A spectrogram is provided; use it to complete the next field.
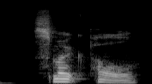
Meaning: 1. The central, vertical pole of a teepee 2. A ridgepole 3. A firearm 4. A long stick or pole with a burning tip, used to repel insects
- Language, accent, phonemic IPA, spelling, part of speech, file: English, Australia, /ˈsməʊk ˌpəʊl/, smoke pole, noun, En-au-smoke pole.ogg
